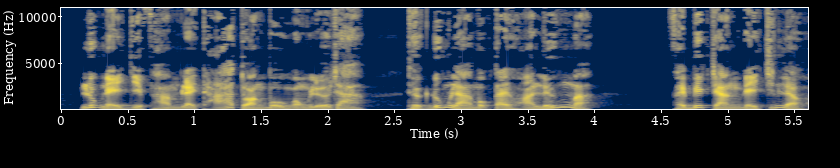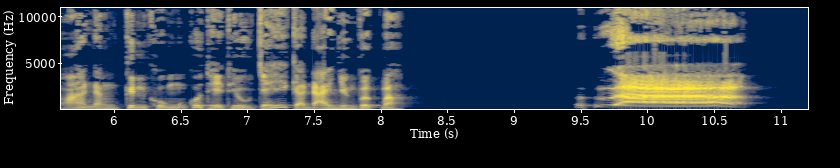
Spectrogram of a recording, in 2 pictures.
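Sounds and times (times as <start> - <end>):
speech: 0.2 - 8.2, 9.4 - 9.8
man screaming in agony: 9.5 - 11.0.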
